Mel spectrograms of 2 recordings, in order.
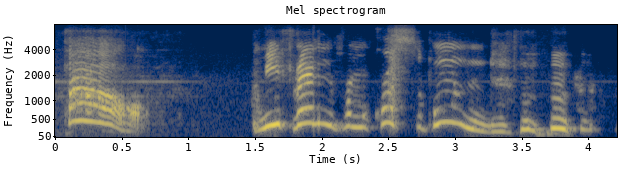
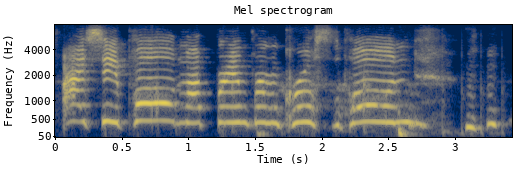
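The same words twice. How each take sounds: First: Slow, playful imitation of a British accent; a friendly British accent, drawn out; mock British accent. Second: Said in the usual way. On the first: Greeting her friend from across the pond in a mock British accent. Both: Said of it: "He's got such a cool accent".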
